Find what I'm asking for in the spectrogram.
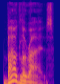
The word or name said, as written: bowdlerize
